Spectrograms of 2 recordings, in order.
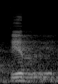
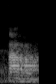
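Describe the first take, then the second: First: The syllable has the vowel i. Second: The syllable has the vowel a. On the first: "tir boleh" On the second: "tar boleh"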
